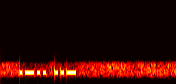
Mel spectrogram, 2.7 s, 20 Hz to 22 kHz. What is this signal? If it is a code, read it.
Morse code, heard as a keyed tone, about 27 wpm, 570 Hz, with noise. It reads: LU
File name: Mar/26 2219z E51ANQ 18.078MHz CW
